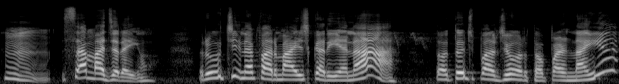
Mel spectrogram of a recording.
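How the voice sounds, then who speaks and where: A woman putting on a gentle old mother-in-law. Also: fairly high pitch, sing-song, slow, no echo, heavily acted. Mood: affectionate.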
